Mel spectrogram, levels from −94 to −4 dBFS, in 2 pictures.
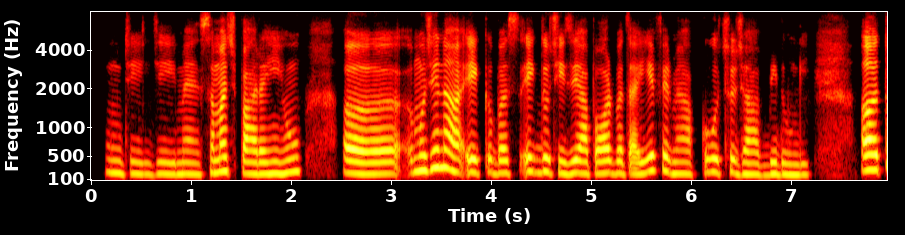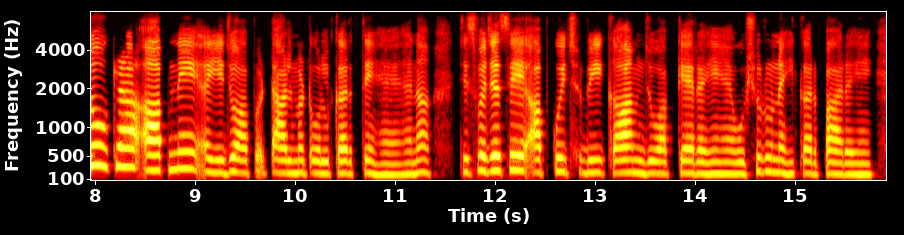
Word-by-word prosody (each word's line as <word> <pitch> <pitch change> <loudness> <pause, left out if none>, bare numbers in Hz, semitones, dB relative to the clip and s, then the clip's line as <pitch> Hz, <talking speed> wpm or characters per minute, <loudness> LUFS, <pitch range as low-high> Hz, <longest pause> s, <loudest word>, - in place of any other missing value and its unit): उम, 215 -2 -7
जी, 200 +1 -8
जी, 195 0 -7
मैं 195 0 -5
समझ 220 +6 -1
पा 205 -1 +2
रही 200 +1 -1
हूँ। 220 +4 -3 0.4
अ - - +2
अ, 200 0 +2
मुझे 255 +5 +2
ना 285 -6 +4 0.2
एक 220 0 -3
बस 210 -1 -4
1-2 235 0 -2
चीज़ें 210 -1 -3
आप 200 -1 -2
और 205 +1 +2
बताइए, 205 +3 -2
फिर 250 -2 -3
मैं 200 0 -5
आपको 195 +2 -8
कुछ 225 -2 -4
सुझाव 195 -4 -3
भी 195 +1 -2
दूँगी। 185 -1 -5 0.5
अ, 265 +1 +8
तो 345 0 +6
क्या 330 -1 +6
आपने 275 0 +5
अ, - - -4
ये 220 -1 0
जो 235 +3 +1
आप 215 -2 -1
टाल-मटोल 210 0 -1
करते 210 +1 0
हैं, 185 -1 -3
है 190 +1 -4
ना, 220 +2 -3 0.3
जिस 230 +1 -7
वजह 255 0 +6
से 260 -1 +5
आप 225 -2 +1
कुछ 235 -3 -3
भी 220 +1 -2
काम 220 +1 +3
जो 210 +1 -2
आप 200 -1 -4
कह 210 -1 +1
रहे 200 0 -1
हैं, 200 0 -2
वो 195 0 -2
शुरू 240 0 -4
नहीं 215 -3 -2
कर 205 -1 -2
पा 200 0 +2
रहें। 190 0 -2
210 Hz, 215 wpm, -25 LUFS, 195-230 Hz, 0.5 s, अ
